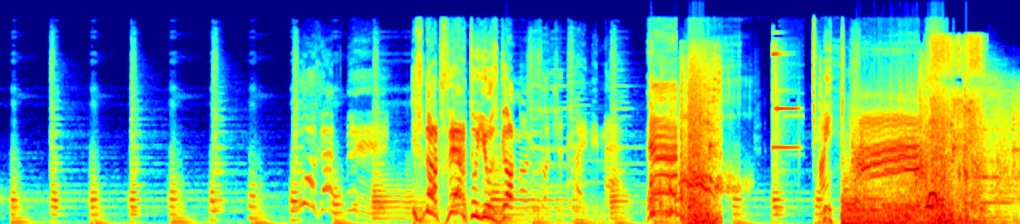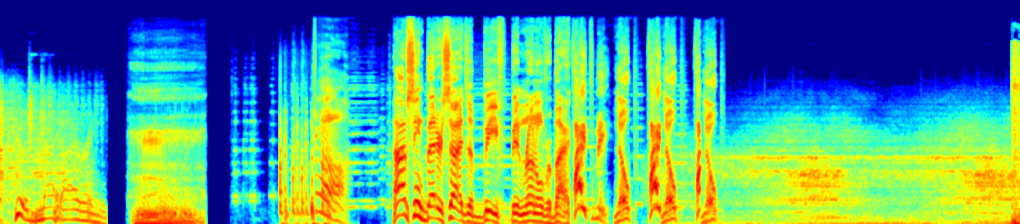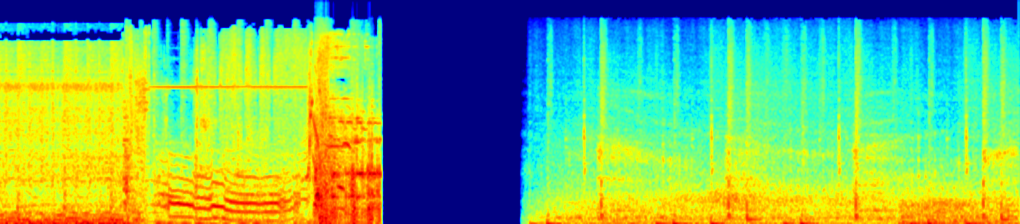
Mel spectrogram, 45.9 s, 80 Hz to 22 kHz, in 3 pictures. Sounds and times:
Smash, crash: 10.2 - 10.9, 13.8 - 15.6
Sound effect: 12.6 - 16.9, 26.1 - 36.4.

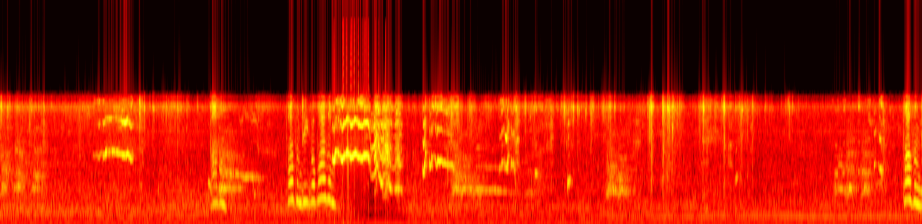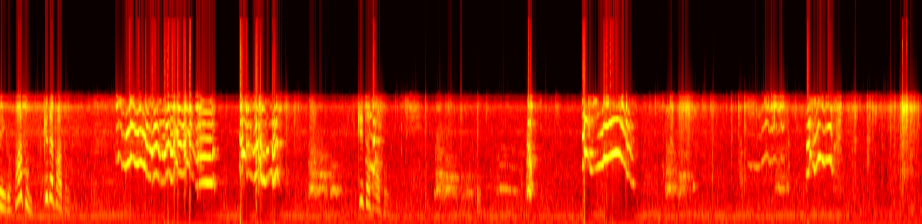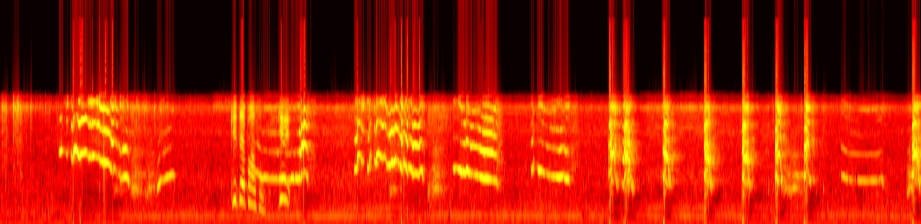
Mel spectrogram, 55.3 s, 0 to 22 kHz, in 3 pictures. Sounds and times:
Yip: 6.6 - 11.5, 16.7 - 17.8, 20.8 - 26.1, 27.2 - 29.2, 49.0 - 55.3.

